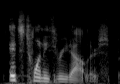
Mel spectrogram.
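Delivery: ordinary talk, nothing marked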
